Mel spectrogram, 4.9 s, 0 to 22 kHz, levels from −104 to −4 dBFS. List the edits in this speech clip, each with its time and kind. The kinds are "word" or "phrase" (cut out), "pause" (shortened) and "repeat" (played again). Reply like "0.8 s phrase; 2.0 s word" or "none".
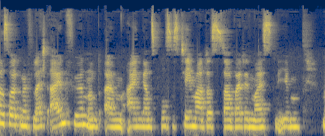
none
